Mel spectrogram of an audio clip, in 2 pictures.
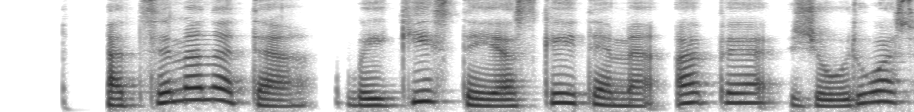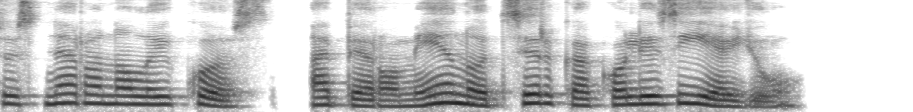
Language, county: Lithuanian, Telšiai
